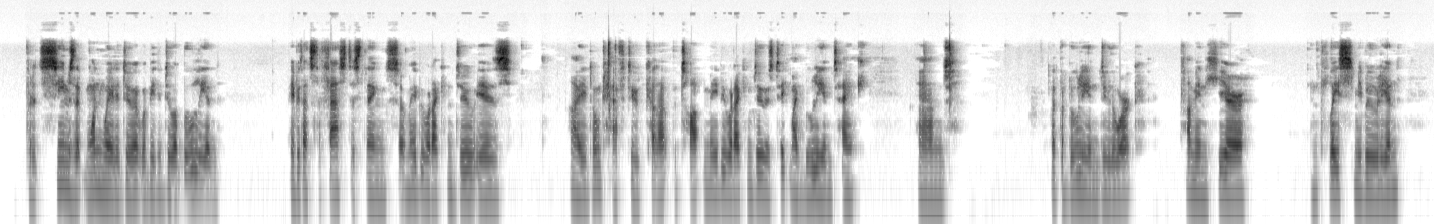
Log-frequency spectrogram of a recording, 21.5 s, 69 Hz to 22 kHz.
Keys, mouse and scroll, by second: 0.0 Tab, 0.7 middle click, 3.3 middle click, 4.8 scroll up 2, 5.7 middle click, 7.0 scroll up 2, 8.0 scroll down 1, 8.8 middle click.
